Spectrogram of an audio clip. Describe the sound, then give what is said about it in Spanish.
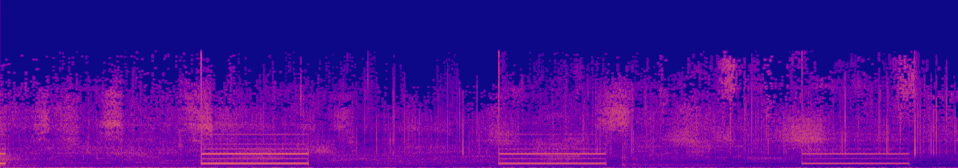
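A telephone ringback tone sounds three times, each burst about a second long with a few seconds of gaps between, clear and steady over a low background hum as the call goes unanswered. “Coge el teléfono.”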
